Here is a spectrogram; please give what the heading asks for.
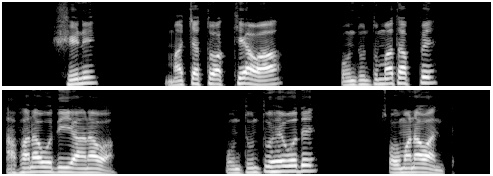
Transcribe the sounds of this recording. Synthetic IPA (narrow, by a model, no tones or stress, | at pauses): ʃɪn | mɐt͡ʃːɐt̪ːɔɐkːɪjaːwaː | ʊnt̪̬ːʊnt̪ːʊmɐt̪ɐpːɛ | ɐfɐnɐwɔd̪ɪjaːnɐwa̰ː | ʔʊnt̪ːʊnt̪̬ːʊhɛwɔd̪ɛ | t͡sʼo̞ːmɐnɐwɐnt̪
